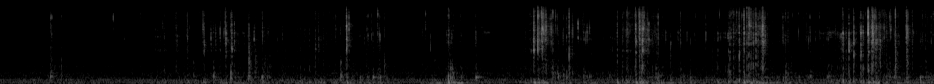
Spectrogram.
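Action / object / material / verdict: scrape / bar of soap / soap / none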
